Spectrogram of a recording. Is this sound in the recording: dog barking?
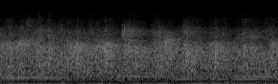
no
